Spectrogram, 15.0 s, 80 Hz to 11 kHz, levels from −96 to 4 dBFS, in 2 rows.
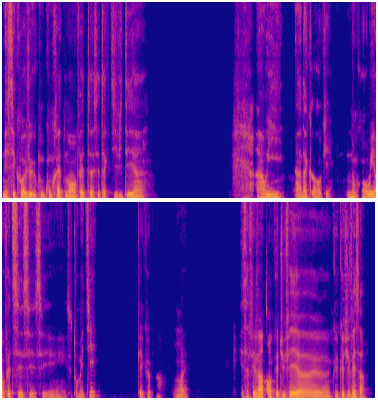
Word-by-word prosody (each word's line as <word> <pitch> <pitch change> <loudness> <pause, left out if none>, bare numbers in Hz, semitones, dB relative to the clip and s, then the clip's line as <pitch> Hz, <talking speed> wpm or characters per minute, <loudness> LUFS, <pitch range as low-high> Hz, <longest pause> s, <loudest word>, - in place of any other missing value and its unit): Mais 115 +1 +3
c'est 120 +2 +1
quoi, 130 +1 +3
je 135 - +4
con 95 +1 -3
concrètement 115 +2 +1
en 120 - +1
fait, 105 -1 -2
heu, 95 - 0
cette 85 -1 -6
activité, 100 +5 0
heu? 90 -1 0 2.2
Ah, 120 +5 0
oui, 150 -5 +2 0.2
ah, 110 - -2
d'accord 110 -5 -2
OK. 90 0 -5 0.4
Donc, 95 0 -2
heu, 90 - -2
oui, 135 +6 +6
en 95 - +3
fait, - - -1
c'est 85 -2 0
c'est 85 - -4
c'est - - -9
c'est - - -19
ton - - -13
métier 230 - -7 0.8
quelque 105 +3 -7
part. 105 -1 -13 0.2
Ouais. 130 +9 -5 1.0
Et 115 - -7
ça 120 0 -4
fait 120 0 0
20 150 +3 +6
ans 175 - +5
que 175 - +1
tu 115 - -3
fais, 135 0 +6
heu 105 -1 +1
que 120 - -6
que 120 +3 -1
tu 150 +3 -3
fais 175 +2 +3
ça? 115 - -5
110 Hz, 180 wpm, -25 LUFS, 95-125 Hz, 2.2 s, oui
